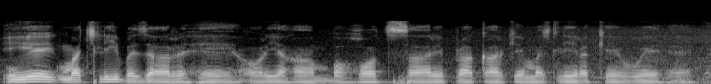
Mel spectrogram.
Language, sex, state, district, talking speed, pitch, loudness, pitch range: Hindi, male, Arunachal Pradesh, Papum Pare, 125 wpm, 95 Hz, -19 LUFS, 95-100 Hz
